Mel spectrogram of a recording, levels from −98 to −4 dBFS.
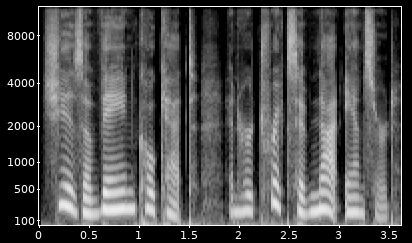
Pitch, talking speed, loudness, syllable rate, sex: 205 Hz, 180 wpm, -19 LUFS, 4.7 syllables/s, female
